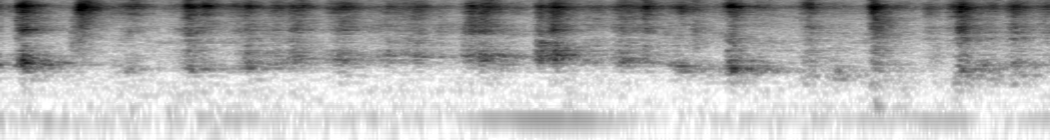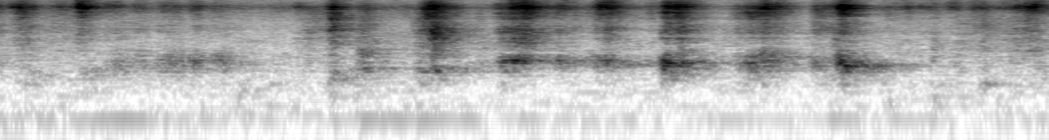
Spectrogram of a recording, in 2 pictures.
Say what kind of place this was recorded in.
restroom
